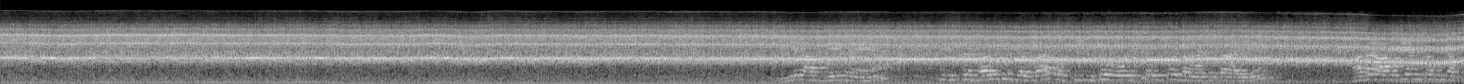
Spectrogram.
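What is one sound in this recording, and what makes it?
An electric drill whirs steadily at high speed.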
